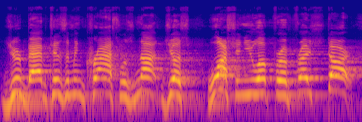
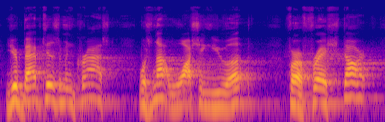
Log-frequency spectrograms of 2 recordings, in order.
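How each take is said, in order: First: It is read with lively enthusiasm. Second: It is read calmly, with less energy.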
